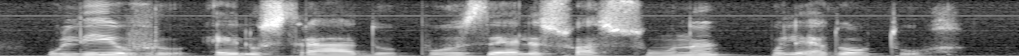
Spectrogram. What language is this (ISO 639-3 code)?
por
